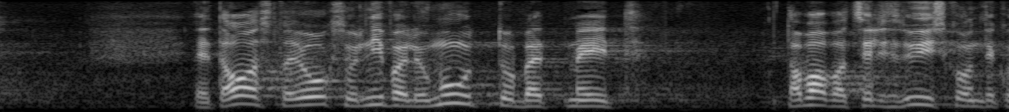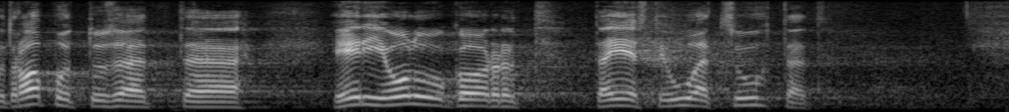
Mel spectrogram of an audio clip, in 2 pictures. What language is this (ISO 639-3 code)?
est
